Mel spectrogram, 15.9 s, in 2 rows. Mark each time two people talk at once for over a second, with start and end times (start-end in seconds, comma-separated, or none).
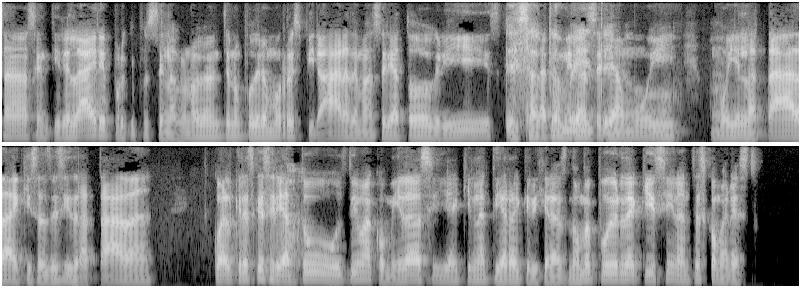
5.0-6.8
